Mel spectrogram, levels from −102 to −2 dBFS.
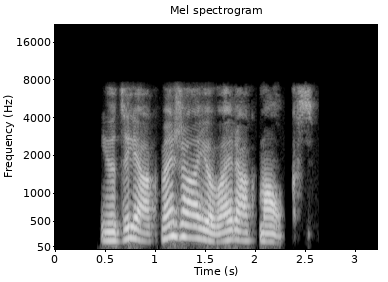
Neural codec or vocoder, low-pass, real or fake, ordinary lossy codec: none; 7.2 kHz; real; Opus, 32 kbps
